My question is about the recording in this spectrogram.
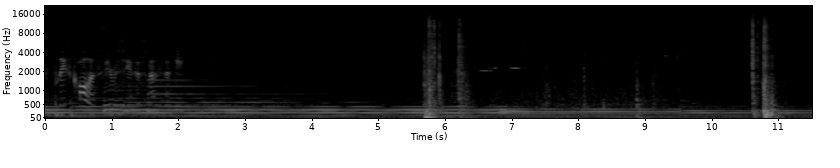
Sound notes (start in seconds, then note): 1.4 machines beeping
